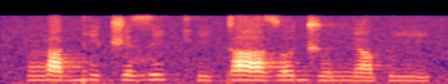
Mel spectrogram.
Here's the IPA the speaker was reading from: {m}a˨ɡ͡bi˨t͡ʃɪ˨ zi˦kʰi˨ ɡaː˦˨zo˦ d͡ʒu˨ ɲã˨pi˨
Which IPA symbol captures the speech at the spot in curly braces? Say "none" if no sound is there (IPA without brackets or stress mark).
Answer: ŋ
